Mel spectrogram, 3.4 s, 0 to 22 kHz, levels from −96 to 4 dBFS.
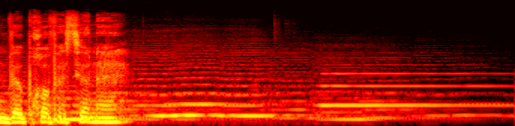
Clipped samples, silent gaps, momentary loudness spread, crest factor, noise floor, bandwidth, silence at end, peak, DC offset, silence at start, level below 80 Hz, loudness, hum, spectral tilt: under 0.1%; none; 19 LU; 16 dB; -43 dBFS; 14.5 kHz; 0.2 s; -6 dBFS; under 0.1%; 0 s; -64 dBFS; -23 LUFS; none; -6 dB/octave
